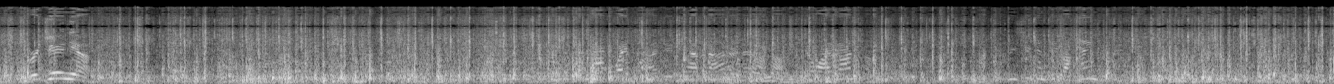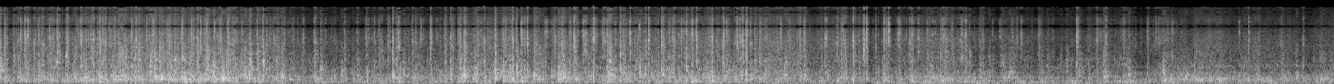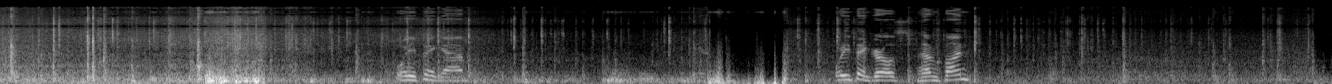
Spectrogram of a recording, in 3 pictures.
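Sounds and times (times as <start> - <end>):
rain drumming on car roof: 0.0 - 40.0
road and engine noise: 0.0 - 40.0.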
